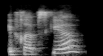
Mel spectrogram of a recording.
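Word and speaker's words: ekplexia: Eclipseia. – I hate you. I, hate you. It sounds like you said it perfectly.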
